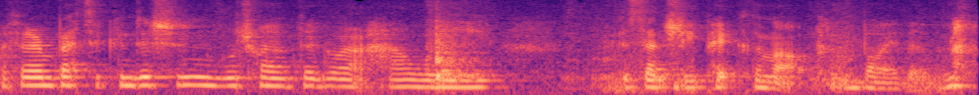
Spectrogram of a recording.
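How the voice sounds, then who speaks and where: Walking through her house under renovation, a thirtysomething British woman vlogs in a chatty, casual way to a camera held at arm's length. She speaks quickly in a lowish voice, with background noise.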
